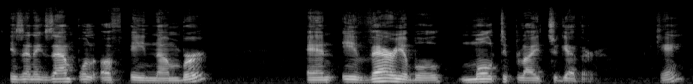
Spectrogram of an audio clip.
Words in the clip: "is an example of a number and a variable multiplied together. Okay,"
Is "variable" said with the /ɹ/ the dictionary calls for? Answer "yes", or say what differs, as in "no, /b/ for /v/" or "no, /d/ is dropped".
yes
